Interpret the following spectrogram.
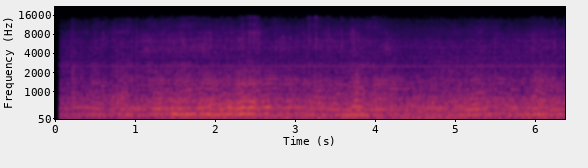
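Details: Honey bees returning to the hive with pollen and nectar on an exceptionally mild 23 October, near fields close to the apiary; a dense, steady low hum of many wings with overlapping droning tones.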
